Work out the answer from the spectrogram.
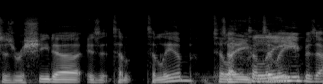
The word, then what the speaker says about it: Tlaib: Tlaib.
